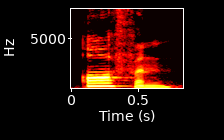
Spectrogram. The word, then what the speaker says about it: often: so here we go often often watch out for that silent t grocery grocery or grocery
